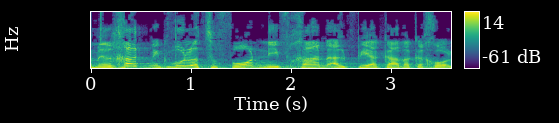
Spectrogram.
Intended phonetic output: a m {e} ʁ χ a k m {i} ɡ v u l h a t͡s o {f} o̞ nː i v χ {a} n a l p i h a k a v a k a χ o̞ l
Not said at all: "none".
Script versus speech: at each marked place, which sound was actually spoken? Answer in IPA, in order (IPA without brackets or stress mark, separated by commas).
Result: e, i, f, a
